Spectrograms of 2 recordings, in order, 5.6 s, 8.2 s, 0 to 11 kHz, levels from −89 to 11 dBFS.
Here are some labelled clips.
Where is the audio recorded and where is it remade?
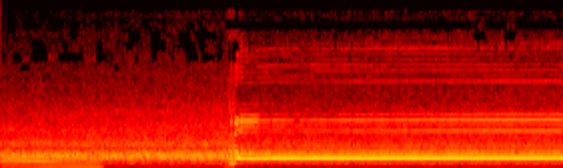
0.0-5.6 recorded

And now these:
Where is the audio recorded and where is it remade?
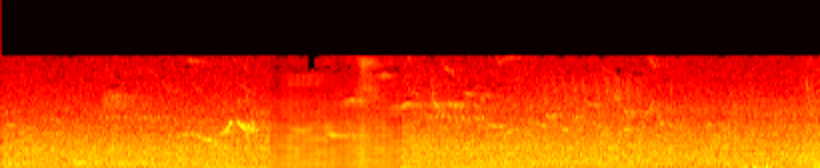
0.0-2.7 recorded; 2.7-4.0 remade; 4.0-8.2 recorded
